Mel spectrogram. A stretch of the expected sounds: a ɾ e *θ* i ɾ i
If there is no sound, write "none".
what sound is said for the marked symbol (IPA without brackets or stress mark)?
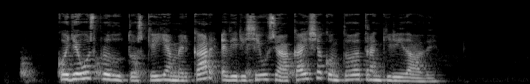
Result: ð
